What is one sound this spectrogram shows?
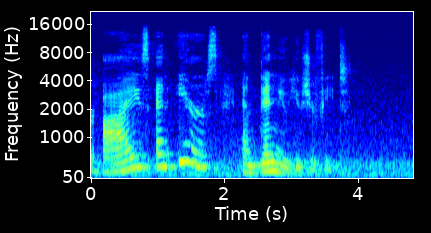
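A woman speaks clearly and calmly close to a microphone.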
